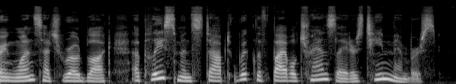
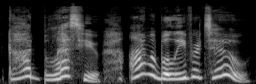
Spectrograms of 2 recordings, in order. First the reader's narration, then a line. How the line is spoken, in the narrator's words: exclaimed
